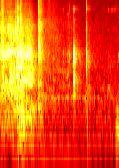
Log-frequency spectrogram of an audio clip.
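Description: The tight front end cap of a large Sanyo stepper motor being worked off its housing by hand: a scraping rasp for about half a second, then a few sharp metallic clicks as it comes free.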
